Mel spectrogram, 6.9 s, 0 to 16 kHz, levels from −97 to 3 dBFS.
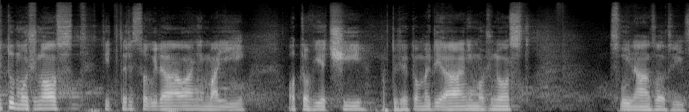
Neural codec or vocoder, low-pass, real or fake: codec, 44.1 kHz, 2.6 kbps, DAC; 14.4 kHz; fake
